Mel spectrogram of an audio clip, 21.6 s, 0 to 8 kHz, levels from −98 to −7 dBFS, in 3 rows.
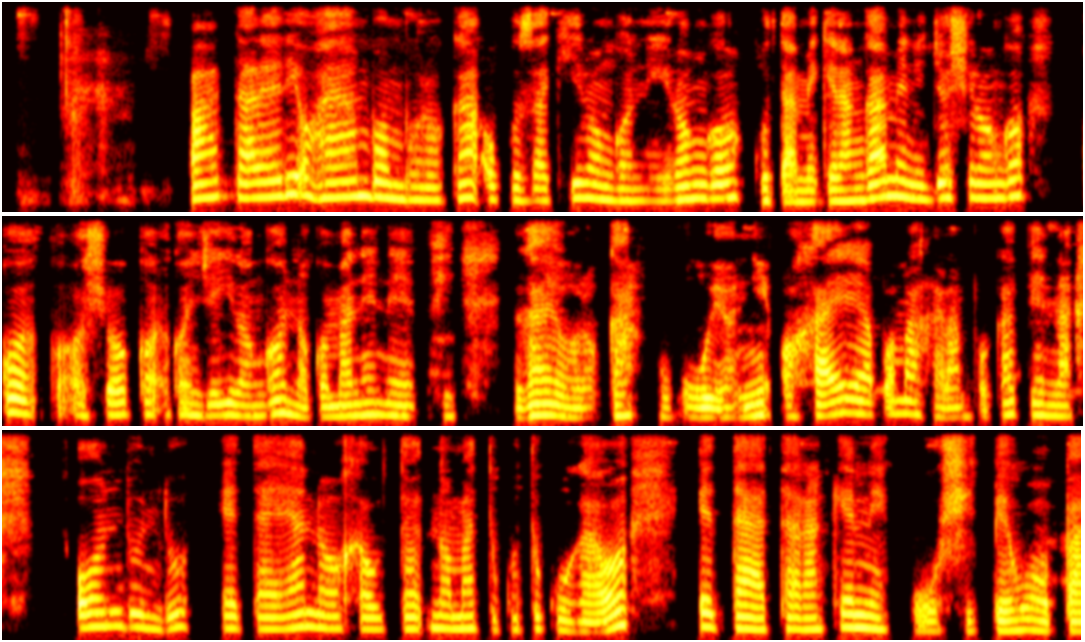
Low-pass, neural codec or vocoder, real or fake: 7.2 kHz; none; real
